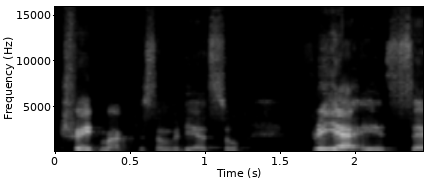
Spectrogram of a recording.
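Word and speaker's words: Freja: obviously a registered trademark for somebody else so Freya is pronounced with a why but it's still with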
